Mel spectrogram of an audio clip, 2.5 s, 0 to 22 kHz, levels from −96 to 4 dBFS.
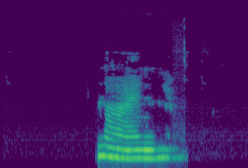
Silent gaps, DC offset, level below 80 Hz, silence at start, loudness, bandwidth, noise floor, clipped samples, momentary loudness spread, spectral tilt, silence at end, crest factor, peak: none; under 0.1%; -74 dBFS; 1 s; -25 LUFS; 8.8 kHz; -84 dBFS; under 0.1%; 12 LU; -8 dB/octave; 0.65 s; 18 dB; -10 dBFS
